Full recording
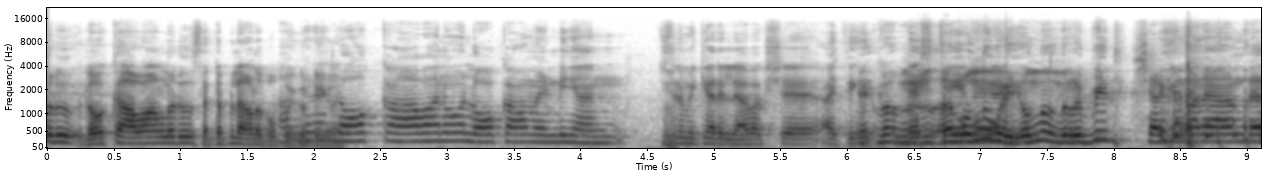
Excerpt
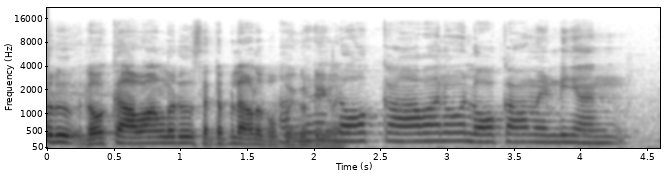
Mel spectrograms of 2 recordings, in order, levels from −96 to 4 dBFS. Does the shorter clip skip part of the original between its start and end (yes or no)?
no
